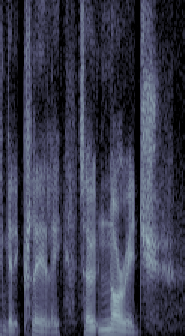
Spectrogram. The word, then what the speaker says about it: Norwich: So, Norwich. Norwich. So, the W you could say is silent really.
